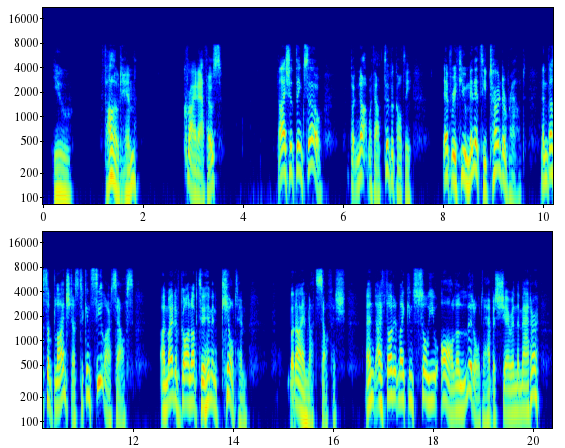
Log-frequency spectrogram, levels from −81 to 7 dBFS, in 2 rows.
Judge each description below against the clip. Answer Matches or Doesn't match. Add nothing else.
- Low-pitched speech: Doesn't match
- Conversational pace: Matches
